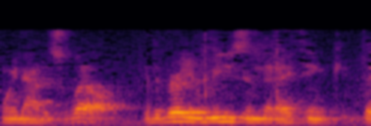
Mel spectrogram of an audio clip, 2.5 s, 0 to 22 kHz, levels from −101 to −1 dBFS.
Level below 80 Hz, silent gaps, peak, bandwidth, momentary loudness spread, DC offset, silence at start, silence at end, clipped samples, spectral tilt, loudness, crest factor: -64 dBFS; none; -14 dBFS; 8.4 kHz; 12 LU; under 0.1%; 0 s; 0 s; under 0.1%; -8 dB/octave; -30 LUFS; 16 dB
